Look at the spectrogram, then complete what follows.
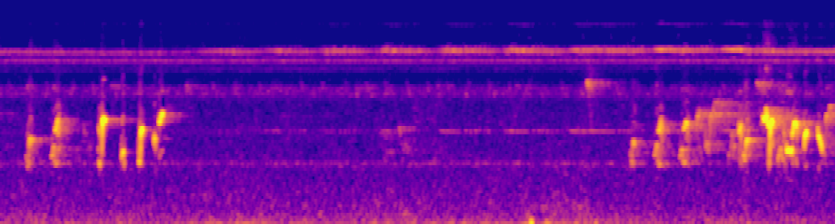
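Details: Nok dok taeng song dueling with a wild bird: bursts of sharp, high chirps and short whistled notes, a pause with faint tones, then a denser rush of chirping at the end. A steady high hum runs throughout.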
